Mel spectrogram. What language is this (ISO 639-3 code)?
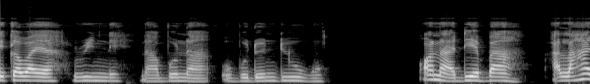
ibo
